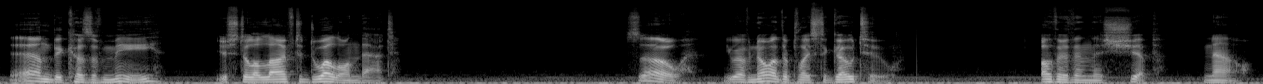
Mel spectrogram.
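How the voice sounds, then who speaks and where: A man playing an arrogant, possessive alien soldier in an ASMR roleplay, condescending and menacing, speaking with deliberate pauses. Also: fairly low pitch. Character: arrogant possessive male alien soldier, cold, darkly amused captor.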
